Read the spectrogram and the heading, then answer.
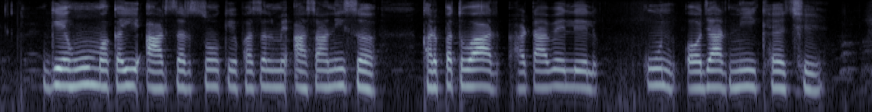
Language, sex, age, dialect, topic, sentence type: Maithili, male, 46-50, Angika, agriculture, question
